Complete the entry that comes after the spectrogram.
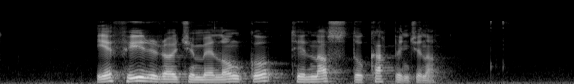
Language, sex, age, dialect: Faroese, male, 36-60, Norðurstreymoy/Eysturoy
